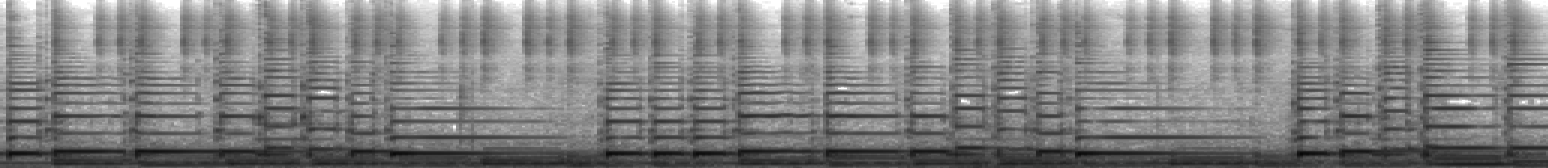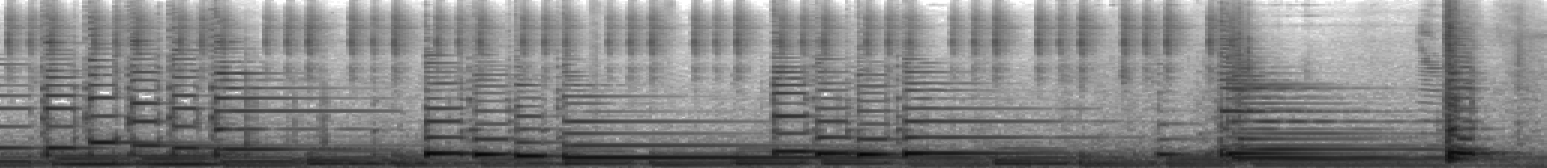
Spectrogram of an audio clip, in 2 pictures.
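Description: Ukulele picking a single-note melody in F, one plucked note after another, over a fast backing track with a bass line and a steady drum beat. It finishes with a strummed chord near the end.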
